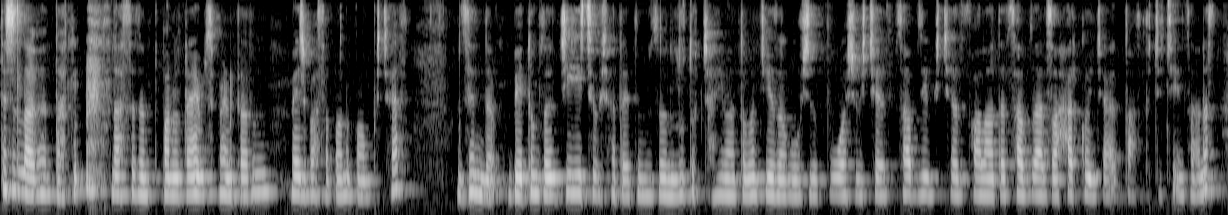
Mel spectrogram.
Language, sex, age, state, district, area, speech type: Kashmiri, female, 18-30, Jammu and Kashmir, Ganderbal, rural, spontaneous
